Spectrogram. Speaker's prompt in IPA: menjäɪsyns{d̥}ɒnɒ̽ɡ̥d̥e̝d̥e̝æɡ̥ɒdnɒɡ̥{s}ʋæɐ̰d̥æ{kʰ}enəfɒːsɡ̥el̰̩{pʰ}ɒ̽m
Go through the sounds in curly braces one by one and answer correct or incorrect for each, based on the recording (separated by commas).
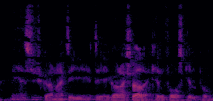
incorrect, correct, correct, correct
